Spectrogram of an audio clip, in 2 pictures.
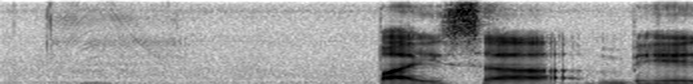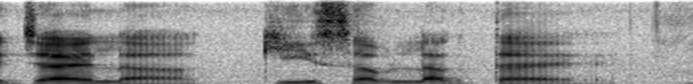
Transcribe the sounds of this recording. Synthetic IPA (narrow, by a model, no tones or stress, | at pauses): paːɪsabʱed͡ʒaelakisəbləɡt̪a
